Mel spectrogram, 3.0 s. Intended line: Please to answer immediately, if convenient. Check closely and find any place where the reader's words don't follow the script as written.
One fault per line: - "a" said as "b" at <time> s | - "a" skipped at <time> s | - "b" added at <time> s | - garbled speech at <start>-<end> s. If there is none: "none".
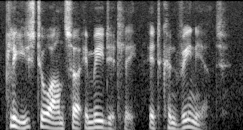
- "if" said as "it" at 1.8 s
